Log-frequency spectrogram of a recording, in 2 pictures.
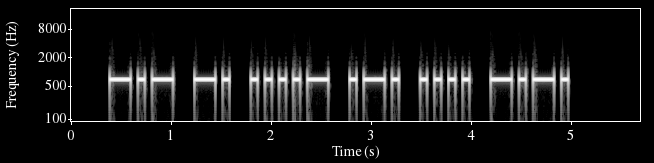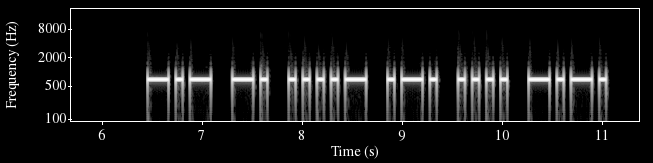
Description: Morse code, heard as a keyed tone, about 17 wpm, 700 Hz. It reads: KN4RHC KN4RHC
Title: USA Call Signs - 6 Characters - Repeated 3x - 17wpm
